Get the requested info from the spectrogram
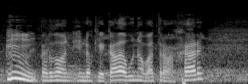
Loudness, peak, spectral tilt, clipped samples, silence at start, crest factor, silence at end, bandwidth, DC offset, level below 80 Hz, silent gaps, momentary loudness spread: -15 LUFS; -2 dBFS; -7 dB/octave; under 0.1%; 0 s; 12 dB; 0 s; 10.5 kHz; under 0.1%; -38 dBFS; none; 7 LU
